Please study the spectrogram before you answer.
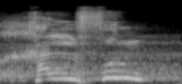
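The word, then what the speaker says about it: خَلَف: হয় আরবিতে একটা হল খালফুন আরেকটা হল খালাফুন একই শব্দ শুধু উচ্চারণের মধ্যে একটু ভিন্নতা। মাঝখানে একটা লাম আছে। এই লামটার মধ্যে যদি সাকিন হয় তাইলে হল খালফুন।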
